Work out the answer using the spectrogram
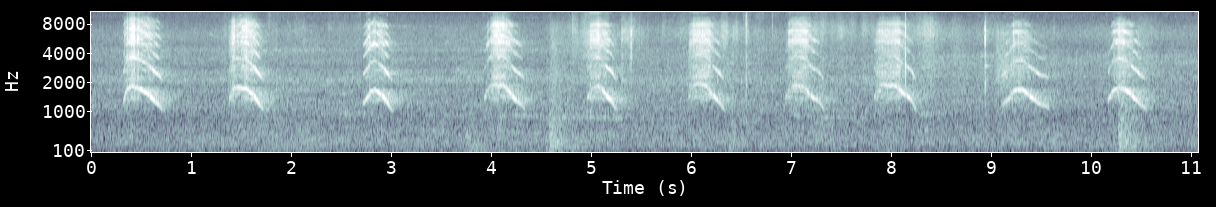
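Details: A penguin chick pleads for food, crying out in sweet peeps. Its squealing notes arch up and down, repeating about once a second with uneven gaps, over constant low noise.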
